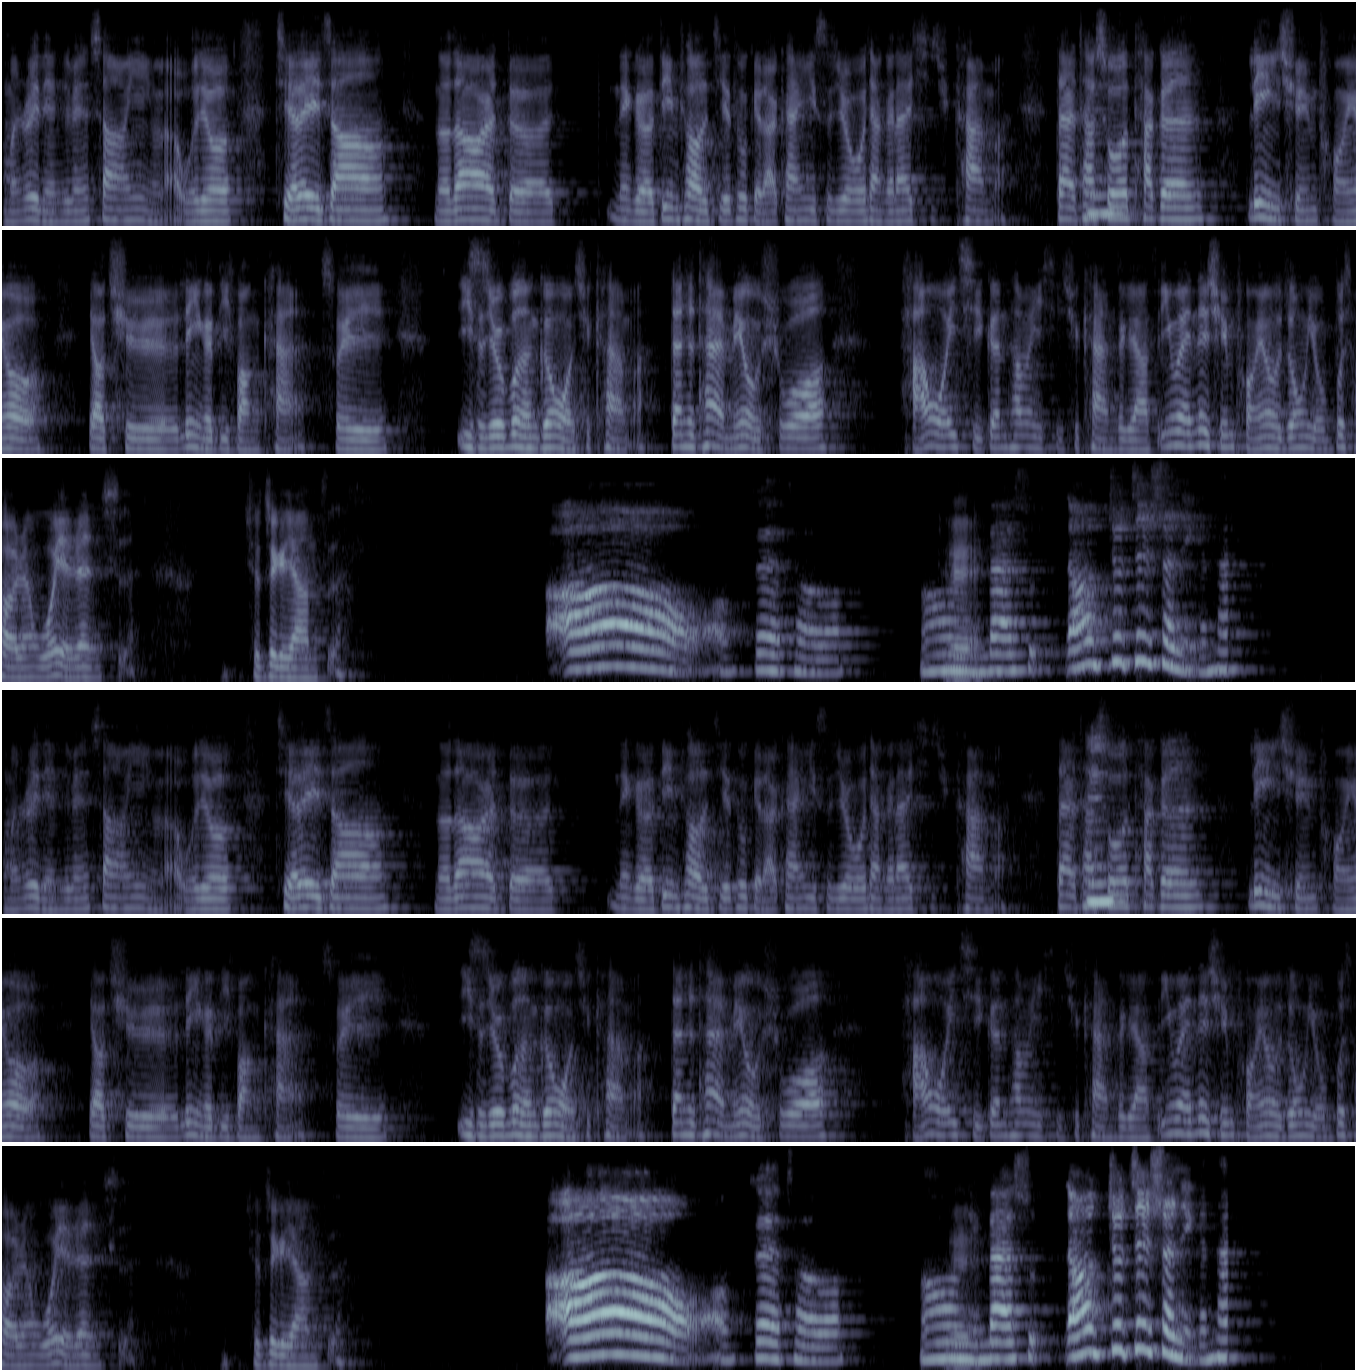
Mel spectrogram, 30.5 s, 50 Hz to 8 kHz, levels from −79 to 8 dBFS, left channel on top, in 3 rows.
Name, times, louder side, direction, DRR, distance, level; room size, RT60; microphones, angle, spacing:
voice 1, 0.0-2.9 3.2-4.1 4.5-9.0 9.3-10.5 10.8-13.3 13.6-16.6 16.9-21.3 22.1-22.9 27.4-27.7, left 4 dB, 35° left, 0.4 m, -36 dB
voice 2, 24.4-26.6 27.2-29.5, right 5 dB, 60° right, 0.5 m, -27 dB
13.0 x 9.2 x 4.3 m
head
